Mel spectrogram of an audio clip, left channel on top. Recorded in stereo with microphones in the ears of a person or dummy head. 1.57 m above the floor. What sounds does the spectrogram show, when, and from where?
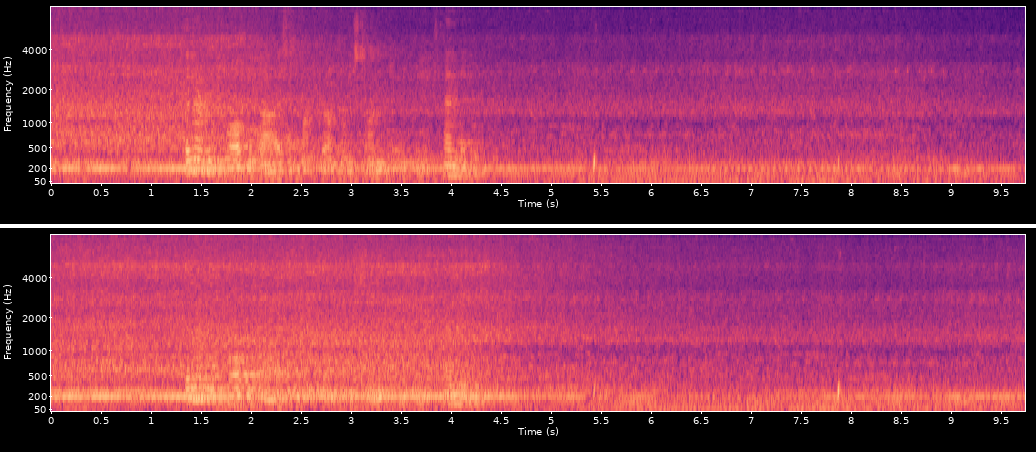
1.3 s a man speaking: 65° left (ahead or behind), 3.5 m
